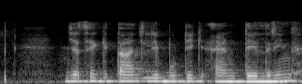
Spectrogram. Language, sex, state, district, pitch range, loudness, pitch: Hindi, male, Himachal Pradesh, Shimla, 135-150 Hz, -15 LUFS, 145 Hz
